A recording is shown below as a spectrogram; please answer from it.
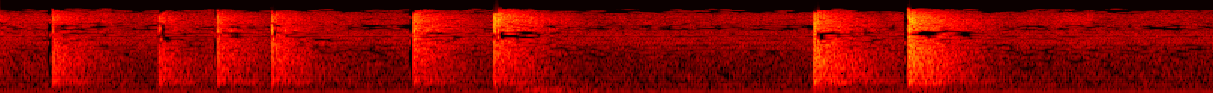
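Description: Chalk striking and writing on a blackboard: about eight sharp taps, the two loudest close together near the end.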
